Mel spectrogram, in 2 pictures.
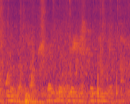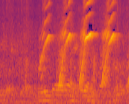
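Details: Guinea pig giving a burst of four sharp, upward-sweeping squeals in quick succession near the end. Quiet rustling and faint handling noise come before.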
